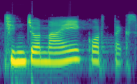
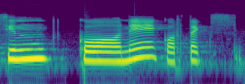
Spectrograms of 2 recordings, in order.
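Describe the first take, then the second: First: The first word ends with an 'ai' sound. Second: The first word ends with an 'e' sound. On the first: The speaker calls it wrong. "ejaannya kita baca Cinchonai, Cinchonai cortex bukan ya" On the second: The speaker calls it right. "A E ini dibaca E"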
